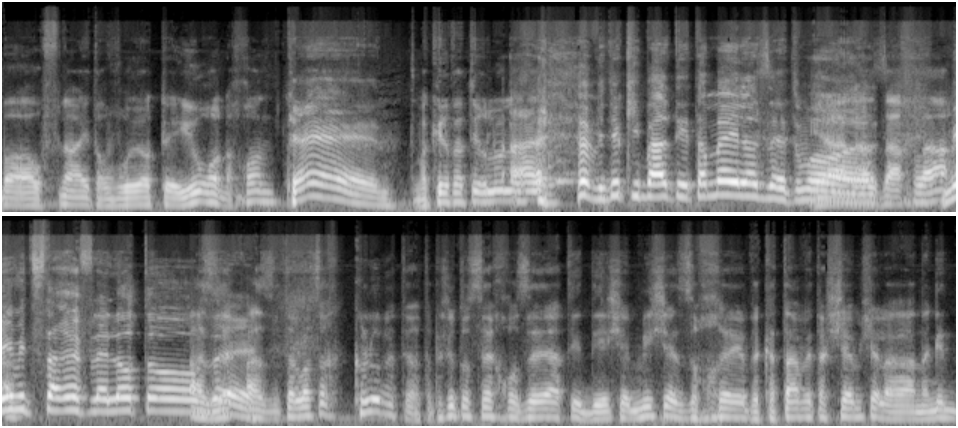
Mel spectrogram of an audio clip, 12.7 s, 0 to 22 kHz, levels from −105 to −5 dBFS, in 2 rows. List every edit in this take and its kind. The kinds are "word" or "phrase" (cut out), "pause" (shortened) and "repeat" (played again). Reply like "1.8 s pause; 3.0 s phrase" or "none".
none

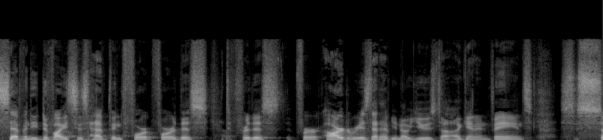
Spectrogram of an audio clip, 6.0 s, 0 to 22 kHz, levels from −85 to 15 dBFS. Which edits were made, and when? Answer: 1.2 s word; 2.2 s word; 3.9 s word

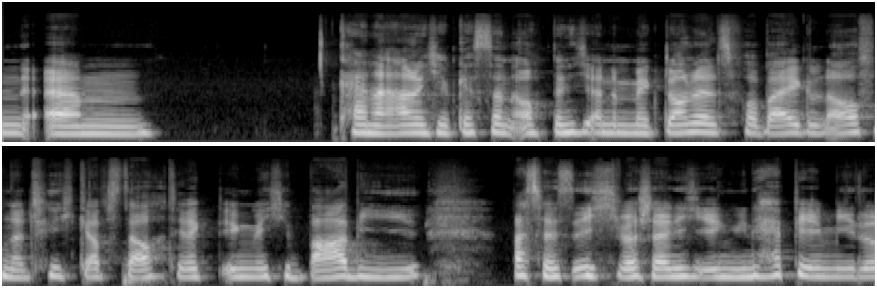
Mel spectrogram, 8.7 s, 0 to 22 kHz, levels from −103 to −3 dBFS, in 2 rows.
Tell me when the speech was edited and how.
none

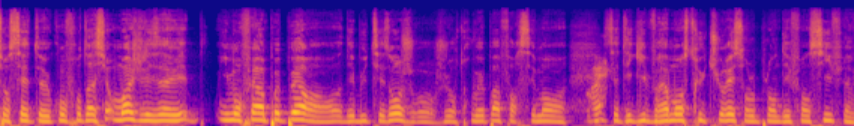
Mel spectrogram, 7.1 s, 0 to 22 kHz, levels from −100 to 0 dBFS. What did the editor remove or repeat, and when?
none

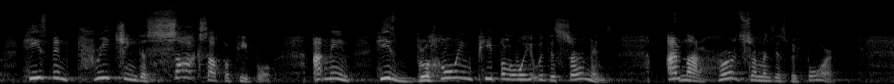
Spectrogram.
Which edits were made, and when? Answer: 6.8 s phrase; 7.7 s word

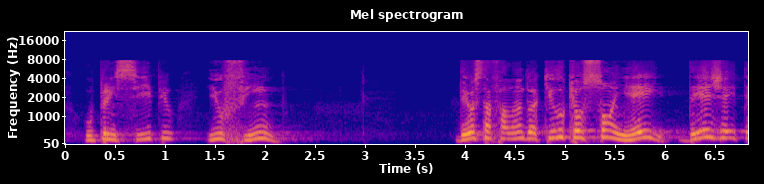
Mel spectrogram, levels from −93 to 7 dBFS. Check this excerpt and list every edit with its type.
none

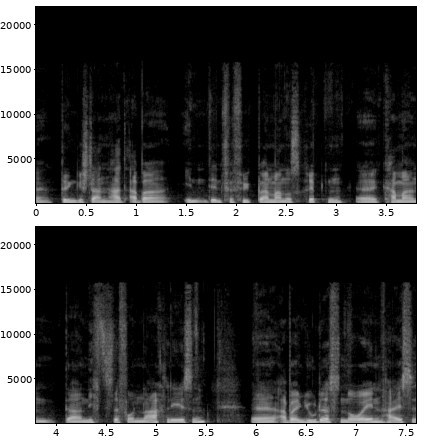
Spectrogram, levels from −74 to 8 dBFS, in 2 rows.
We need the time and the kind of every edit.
3.1 s pause

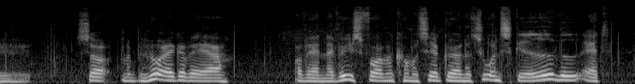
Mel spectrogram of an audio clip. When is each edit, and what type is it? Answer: none

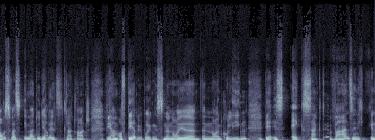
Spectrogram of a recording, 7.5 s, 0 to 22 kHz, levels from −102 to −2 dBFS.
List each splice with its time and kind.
1.0 s word; 1.5 s word; 2.7 s word; 3.2 s word; 4.1 s word

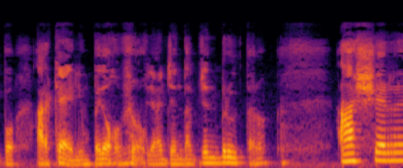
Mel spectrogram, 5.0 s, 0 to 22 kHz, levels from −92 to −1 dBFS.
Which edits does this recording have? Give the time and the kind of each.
1.8 s word; 2.7 s word

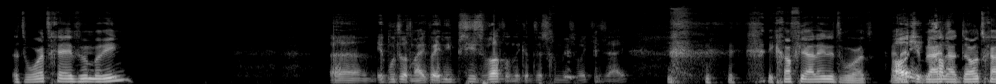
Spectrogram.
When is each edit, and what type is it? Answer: 3.7 s pause; 4.1 s word; 8.8 s pause

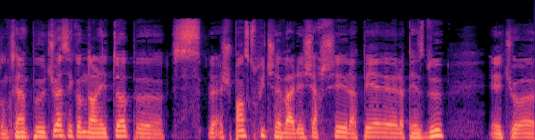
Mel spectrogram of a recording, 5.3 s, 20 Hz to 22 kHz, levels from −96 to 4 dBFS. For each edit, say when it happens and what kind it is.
1.7 s pause; 2.5 s word; 3.5 s word

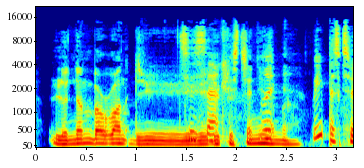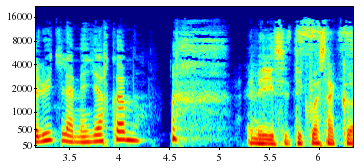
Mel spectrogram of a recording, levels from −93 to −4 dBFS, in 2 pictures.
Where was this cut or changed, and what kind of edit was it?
0.9 s word; 3.1 s word; 3.4 s word; 5.3 s word

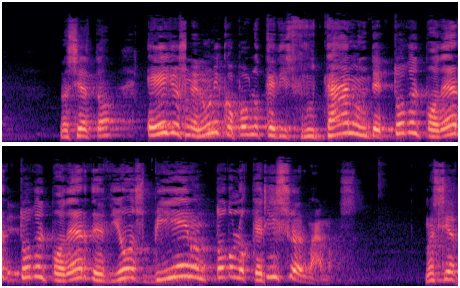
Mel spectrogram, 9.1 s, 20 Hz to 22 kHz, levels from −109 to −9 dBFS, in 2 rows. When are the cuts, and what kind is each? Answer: 1.8 s word; 4.6 s repeat; 7.2 s word

